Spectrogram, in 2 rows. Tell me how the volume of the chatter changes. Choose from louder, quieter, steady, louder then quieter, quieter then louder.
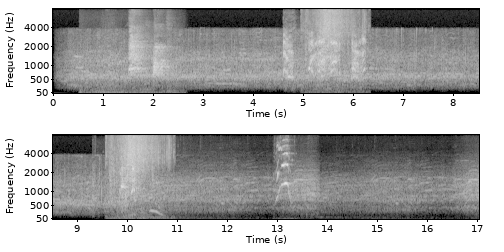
quieter.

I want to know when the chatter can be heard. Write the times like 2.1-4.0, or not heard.
0.1-17.0.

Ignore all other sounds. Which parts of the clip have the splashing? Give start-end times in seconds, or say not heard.
4.9-6.3, 9.6-10.9.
